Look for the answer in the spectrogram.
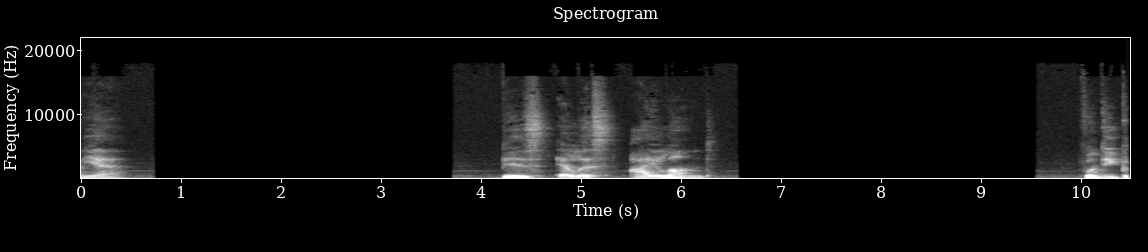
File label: Dos Land Iz Dayn Land pronunciation drill; Listen and repeat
